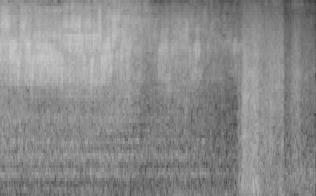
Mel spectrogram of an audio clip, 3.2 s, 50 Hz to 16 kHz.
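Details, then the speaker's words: Kioti CK2610 tractor rear tire being ballasted with RV antifreeze, nearly full: sharp steady hiss fading over a few seconds with a brief spurt as air bleeds from the tire valve; normal. "That's bleeding the air off. I got a little bit more to go and this tire will be done."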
